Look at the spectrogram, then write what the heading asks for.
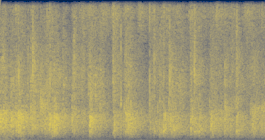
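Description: A church congregation applauds in a dense, steady round of clapping that stays loud and close throughout.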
